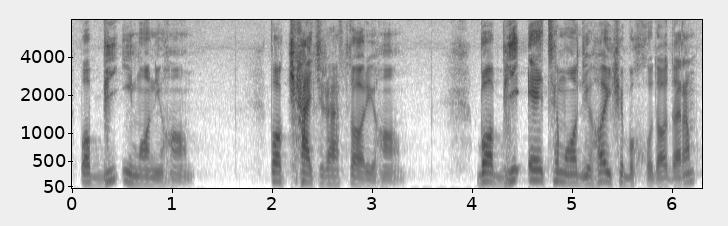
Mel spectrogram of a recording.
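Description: A male pastor delivering a sermon in an ordinary mid-range voice. He preaches with passion, drops to near-hushed tones, then builds to loud, emphatic peaks. He acts out quoted speech with dramatic flair. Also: medium pitch.

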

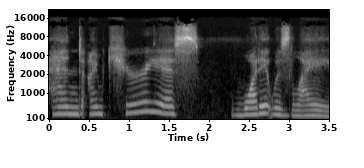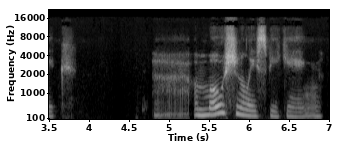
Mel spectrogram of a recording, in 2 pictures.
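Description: A woman hosting a podcast, asking slow, gentle guiding questions. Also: fairly high pitch, dry recording, studio quality. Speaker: podcast host. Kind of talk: guided meditation and interview.

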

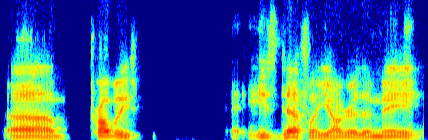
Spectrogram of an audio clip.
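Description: A low-voiced man in his late twenties with a Southern Alabama accent, telling stories at an easy pace with plenty of ums and uhs. The sound is dry and a little dull, like a dead podcast room. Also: a little fast, no room sound. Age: late 20s. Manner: relaxed storytelling with filler words and laughs. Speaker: guest, tour manager. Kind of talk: casual interview chat.

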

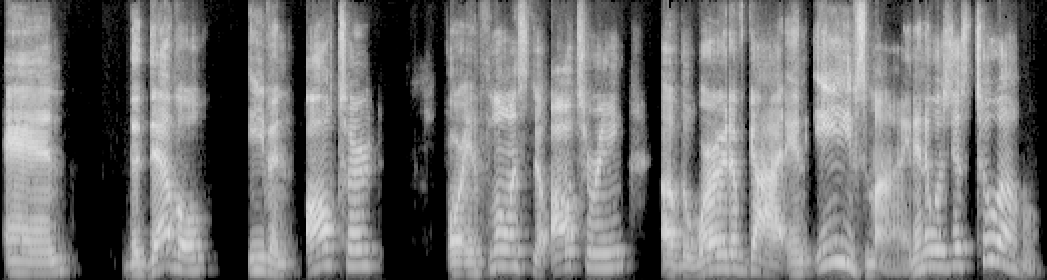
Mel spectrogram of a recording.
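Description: A male pastor, teaching the Bible emphatically and reading scripture aloud slowly. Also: fairly high pitch, very animated, a bit bright.

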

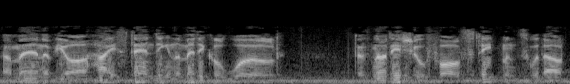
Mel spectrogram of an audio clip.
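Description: Casting: male actor as commanding mystery vigilante, deep, insinuating, formal, 1930s radio acting, dull old recording. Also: little pitch movement, normal speed, natural voice. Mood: cool, probing. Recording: muffled old radio recording, humming noise.

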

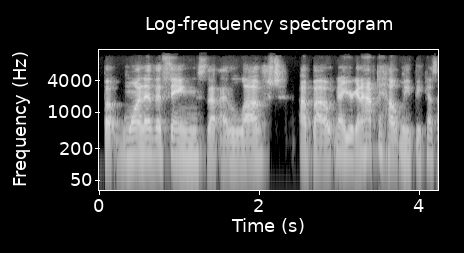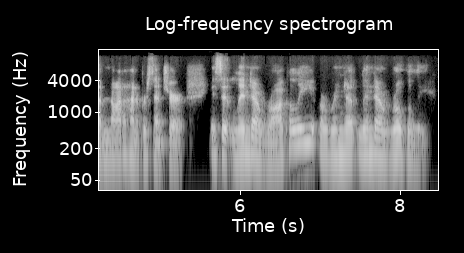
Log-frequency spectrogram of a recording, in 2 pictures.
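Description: A woman's voice: low-pitched, flat delivery, fairly quick. A woman who coaches and hosts a podcast, talking casually with many fillers and restarts. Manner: rambling with frequent fillers and restarts. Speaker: ADHD coach and podcast host. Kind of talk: casual conversational chat.

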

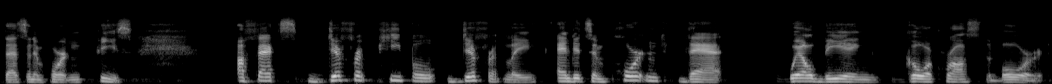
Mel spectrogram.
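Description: A man answering as a podcast guest over a remote call, speaking in a measured, deliberate way and often quoting what others have said. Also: mid-range voice, fairly bright tone, no echo.

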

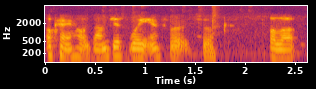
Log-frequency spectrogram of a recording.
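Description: A woman's voice: low-pitched, flat delivery, fast talker, gravelly, slightly rough. A middle-aged woman heard through a phone line, partly on speakerphone, talking hesitantly as a customer who is unsure with computers. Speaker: customer on a support call. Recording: tinny phone line with faint noise.

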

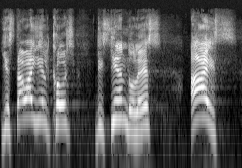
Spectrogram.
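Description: High, bright-voiced pastor preaching. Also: male voice, moderate pace. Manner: animated, joking, coaxing the crowd. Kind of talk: lively sermon with congregation call-and-response. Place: church service before a congregation.

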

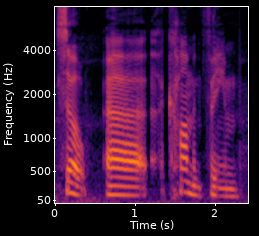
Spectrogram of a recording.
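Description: An easygoing young man hosts a sports podcast in a relaxed, chatty way. His voice sits at a middle pitch, close to the mic and dry. Ums and uhs fill his pauses. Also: clean tone, no echo, poor audio. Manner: easygoing, hesitant with fillers. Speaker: podcast host. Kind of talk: casual sports podcast chat.

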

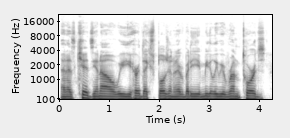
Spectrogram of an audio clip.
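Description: A man's voice: fairly low pitch, monotone, quick pace, a little mellow, dry recording. Middle-aged man telling stories, dry close sound. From Israel. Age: around 50. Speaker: podcast co-host and emergency responder. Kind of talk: casual personal storytelling.

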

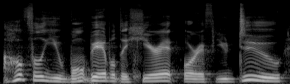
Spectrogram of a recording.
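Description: A man's voice: on the high side, animated, brisk. A man hosting a casual, jokey, sweary podcast, recorded indoors in an uncarpeted log cabin. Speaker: podcast host. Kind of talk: casual, joking podcast chat. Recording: slightly echoey wooden cabin room.

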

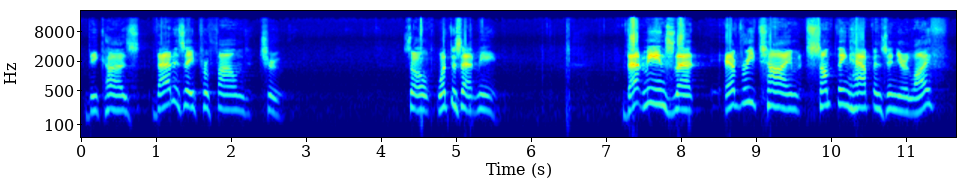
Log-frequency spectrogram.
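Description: A man preaching a sermon in an earnest way, often asking the listeners questions and pausing to let a point land. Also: high-pitched, bright, forceful tone. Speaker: pastor.

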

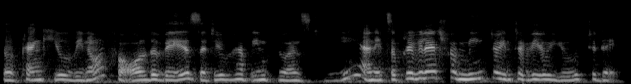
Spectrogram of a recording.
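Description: A woman's voice: mid-range voice, moderate pace, low-quality recording. A woman interviewer reading a prepared introduction of a guest for a podcast.

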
